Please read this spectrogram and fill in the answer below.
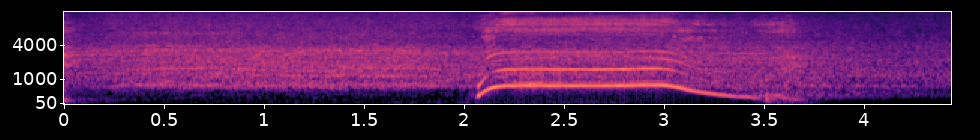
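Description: Concert crowd cheering, and about halfway through a man's long shout into the microphone, held on one pitch and then sliding down at the end.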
